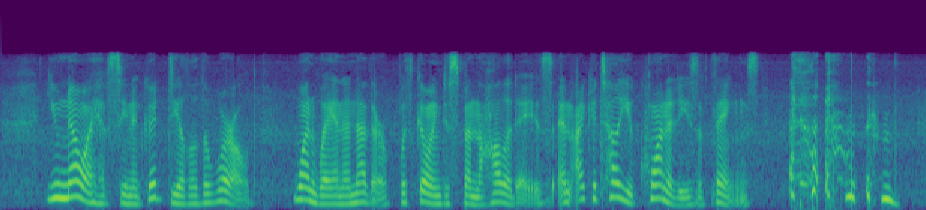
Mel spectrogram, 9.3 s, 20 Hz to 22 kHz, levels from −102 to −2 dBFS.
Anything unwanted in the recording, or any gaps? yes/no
yes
